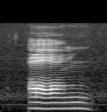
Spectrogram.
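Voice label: "ang", Mandarin Chinese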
